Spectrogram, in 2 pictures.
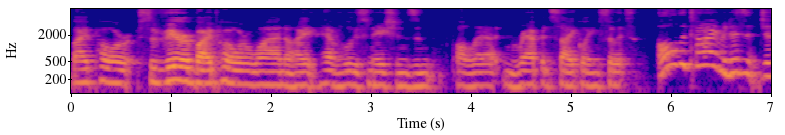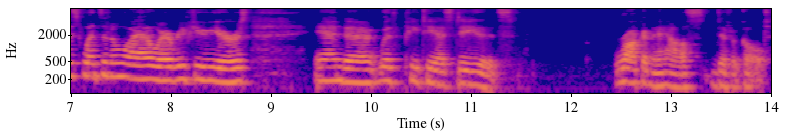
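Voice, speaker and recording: A woman speaks at a moderate pace in a fairly low pitch with ordinary pitch variation, an ordinary speaking voice. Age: 60s. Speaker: astrology channel co-host. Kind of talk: casual chat.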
